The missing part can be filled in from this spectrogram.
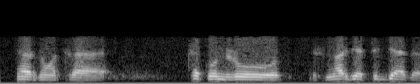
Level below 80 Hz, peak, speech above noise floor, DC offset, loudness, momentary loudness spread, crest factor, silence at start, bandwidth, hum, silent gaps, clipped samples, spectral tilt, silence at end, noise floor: -62 dBFS; -2 dBFS; 31 dB; 3%; -19 LUFS; 10 LU; 18 dB; 0.15 s; 3.9 kHz; none; none; under 0.1%; -10 dB/octave; 0 s; -49 dBFS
